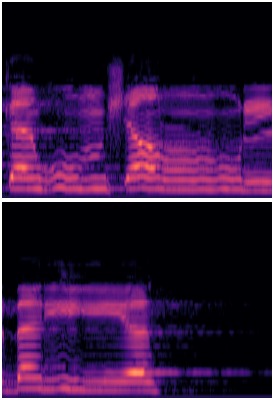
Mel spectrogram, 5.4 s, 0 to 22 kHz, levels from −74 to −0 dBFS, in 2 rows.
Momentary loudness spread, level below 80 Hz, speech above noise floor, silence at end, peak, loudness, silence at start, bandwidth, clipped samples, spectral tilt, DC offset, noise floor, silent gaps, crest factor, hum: 10 LU; under -90 dBFS; 33 dB; 0.7 s; -10 dBFS; -27 LUFS; 0 s; 7.8 kHz; under 0.1%; -5 dB/octave; under 0.1%; -60 dBFS; none; 18 dB; none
